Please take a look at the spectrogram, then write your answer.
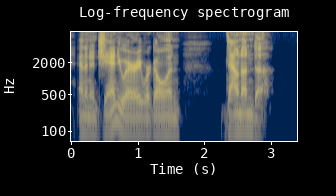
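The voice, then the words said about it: Poor put-on Australian accent. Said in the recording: “That was a very terrible Australian accent... was that a Kiwi accent? Did I do a Tassie accent? I don't know. Maybe a Bogan version of an Australian accent.”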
